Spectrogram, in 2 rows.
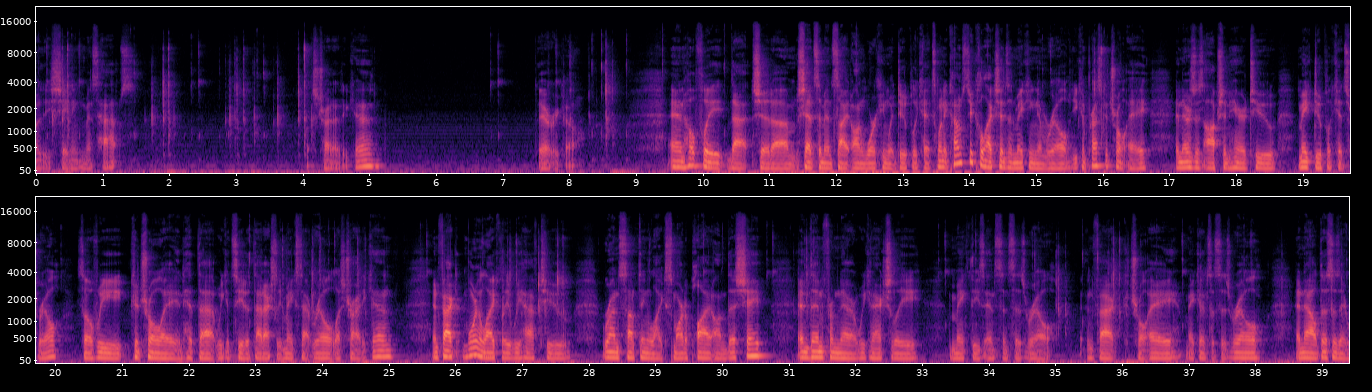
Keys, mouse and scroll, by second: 0.0 click, 0.3 ctrl+r, 0.5 ctrl+click, 1.4 right click, 1.9 r, 2.3 click, 3.0 ctrl+z, 3.3 ctrl+right click, 3.9 ctrl+r, 6.8 click, 7.7 click, 8.1 scroll down 3, 8.3 middle click, 8.4 scroll up 1, 8.5 1, 8.9 middle click, 10.3 middle click, 11.6 middle click, 13.1 click, 14.0 click, 15.1 click, 15.8 ctrl+a, 20.0 click, 22.7 middle click, 23.2 ctrl+z, 24.0 alt+a, 24.1 click, 25.4 click, 26.8 ctrl+a, 27.2 Escape, 27.5 q, 29.3 click, 30.6 click, 31.2 a, 33.2 click, 33.7 click, 35.0 Tab, 35.4 middle click, 35.8 ctrl+a, 36.5 click, 37.8 click, 39.3 click.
